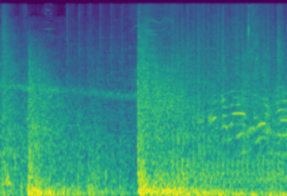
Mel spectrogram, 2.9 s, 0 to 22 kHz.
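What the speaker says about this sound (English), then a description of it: "He's going to be suppressed by an MG over here" Machine gun fire in Company of Heroes 2 comes as two dense, sustained bursts of rapid gunfire with a booming onset, loud and close, heard alone.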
